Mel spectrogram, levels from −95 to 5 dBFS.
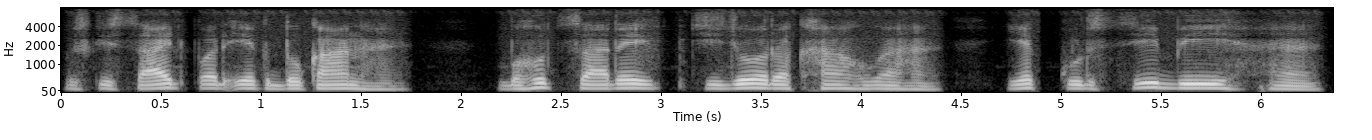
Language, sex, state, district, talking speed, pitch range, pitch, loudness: Hindi, male, Jharkhand, Palamu, 140 wpm, 120-145 Hz, 130 Hz, -19 LUFS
